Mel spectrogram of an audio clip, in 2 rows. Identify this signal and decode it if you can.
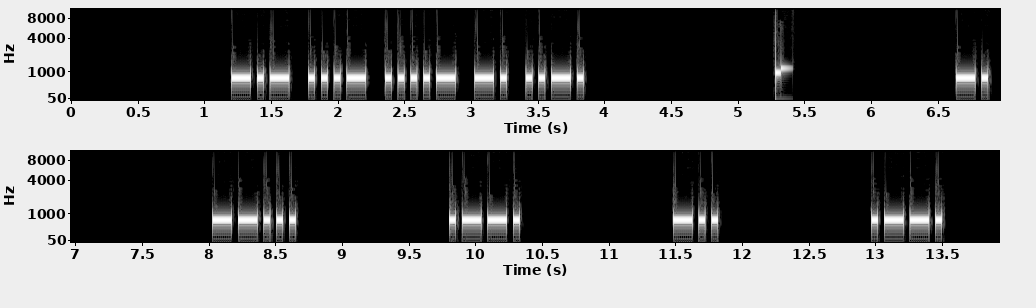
Morse code, heard as a keyed tone, about 25 wpm, spaced as for 11 wpm, 700 Hz. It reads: KV4NF N7PDP
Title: USA Call Signs - 5 Characters - 8x Character Spacing - 25wpm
